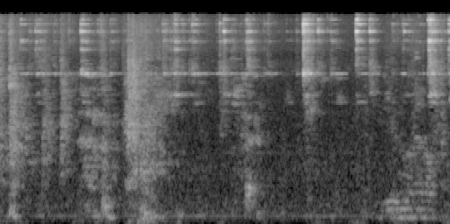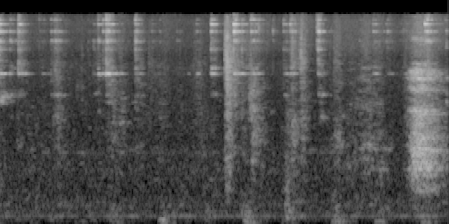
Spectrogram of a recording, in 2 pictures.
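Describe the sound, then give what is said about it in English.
A dog whimpers and whines in short, scattered bursts, wanting to be let into the house, with faint rattling and jangling noises in between. “My dog, he is so funny. Anytime I do anything spiritual or talk about it or anything, he's like very, here I am and I want in the house, out of the house, back and forth, here I am.”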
